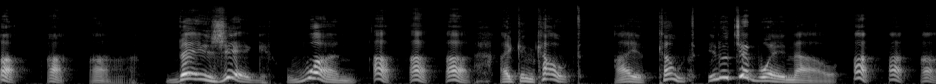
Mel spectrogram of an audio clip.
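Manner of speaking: very deep character voice with wide swooping pitch. Doing another impression after Cookie Monster: the Count voice. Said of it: "the Count".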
